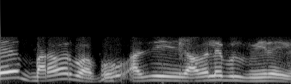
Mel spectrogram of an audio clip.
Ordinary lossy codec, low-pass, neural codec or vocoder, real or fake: AAC, 24 kbps; 3.6 kHz; none; real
